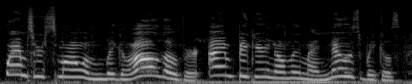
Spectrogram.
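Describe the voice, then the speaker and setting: A woman's voice: sits high, sing-song, normal speed, pushed and bright, pitched above the performer's own voice, heavily acted. A woman voicing a matter-of-fact rabbit who explains things firmly. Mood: explaining.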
